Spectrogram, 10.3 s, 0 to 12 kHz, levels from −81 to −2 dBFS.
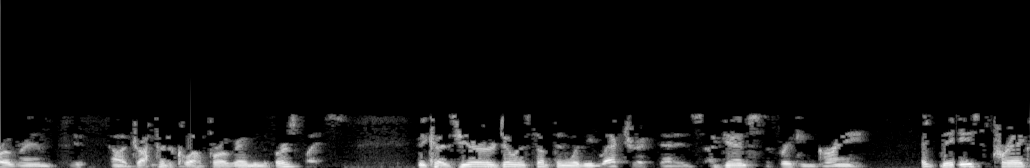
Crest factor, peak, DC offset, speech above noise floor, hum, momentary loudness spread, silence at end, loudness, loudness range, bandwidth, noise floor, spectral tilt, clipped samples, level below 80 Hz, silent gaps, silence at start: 14 dB; 0 dBFS; under 0.1%; 48 dB; none; 15 LU; 0 s; -14 LUFS; 4 LU; 4 kHz; -61 dBFS; -13 dB/octave; under 0.1%; -48 dBFS; none; 0 s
